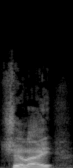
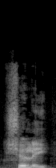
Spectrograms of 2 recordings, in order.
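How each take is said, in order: First: It does not sound like the word chilly. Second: It sounds like the word chilly, meaning cold. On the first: The speaker calls it right. "It is pronounced Chile" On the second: The speaker calls it wrong. "not chilly, like you're cold"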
